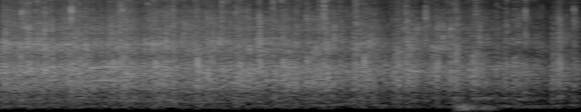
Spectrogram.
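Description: Congregation applauding, a dense patter of many hands clapping, fading away toward the end.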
